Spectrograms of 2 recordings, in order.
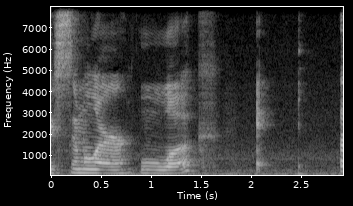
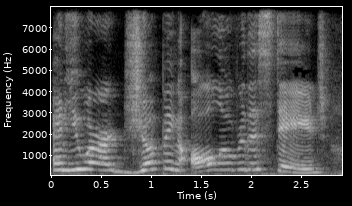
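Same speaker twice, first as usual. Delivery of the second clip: amazed; 11 semitones higher than usual. Retold or imitated. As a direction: marvel at her in disbelief. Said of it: "And I was like".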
